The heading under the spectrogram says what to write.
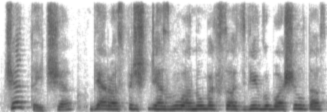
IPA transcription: ˈt͡ʃʲɛ ˈtɐɪ ˈt͡ʃʲɛ ˈɡʲæːroːs ˈpʲɪrʲʃʲtʲɪnʲeːs ˈbuːʋɐ ˈnuːmʲɛkstoːs ˈdʲʋʲiːɡʊboːs ˈʃʲɪlˠtoːs

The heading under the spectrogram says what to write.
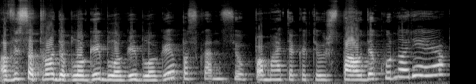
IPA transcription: oː ˈʋʲɪs ɐˈtroːdʲeː blˠoːˈɡɐɪ blˠoːˈɡɐɪ blˠoːˈɡɐɪ oː pɐˈskʊɪ ˈɑːnɐs jɛʊ pɐˈmɑːtʲɛ kɐt ˈjɛʊ ɪʃˈspɐʊdʲɛ kuː noːˈrʲeːjoː

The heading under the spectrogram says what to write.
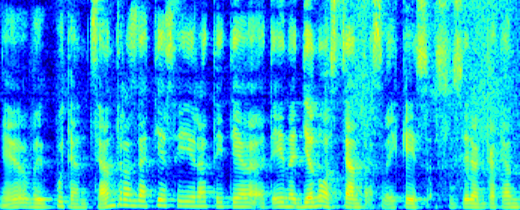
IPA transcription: ɪr ʋɐɪˈkuː tʲɛn ˈt͡sʲɛntrɐs dɐ ˈtʲiɛsɐ iːˈrɐ tɐɪ tʲiɛ ɐtʲˈɛɪnɐ dʲiɛˈnoːs ˈt͡sʲɛntrɐs ʋɐɪˈkɐɪ sʊsʲɪ sʊˈsʲɪrʲɛŋkɐ ˈtʲɛn

